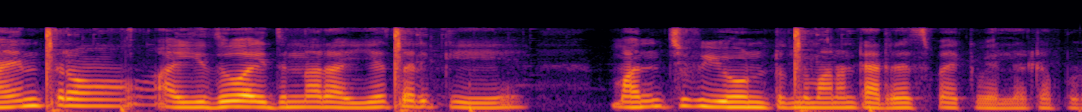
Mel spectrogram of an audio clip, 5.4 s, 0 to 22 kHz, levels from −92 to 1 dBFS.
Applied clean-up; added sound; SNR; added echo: none; Shatter; 13 dB; none.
